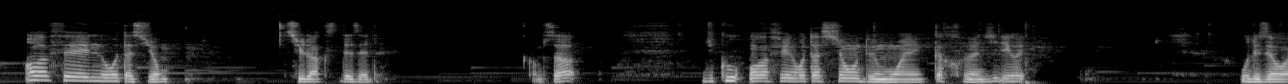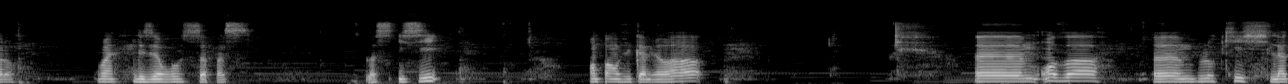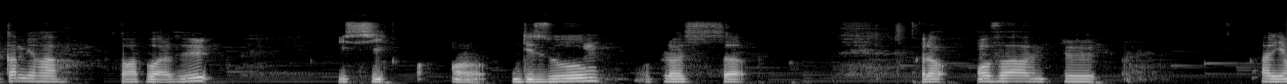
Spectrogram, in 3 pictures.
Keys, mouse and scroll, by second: 5.1-18.0 drag, 18.0 KP_0, 24.2 right click, 26.9-27.4 drag, 27.6 n, 28.2-30.1 scroll down 3, 30.1-30.4 scroll down 1, 31.1-33.7 middle drag, 33.7 ctrl+z, 34.9 KP_3, 36.7 r.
